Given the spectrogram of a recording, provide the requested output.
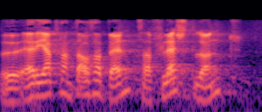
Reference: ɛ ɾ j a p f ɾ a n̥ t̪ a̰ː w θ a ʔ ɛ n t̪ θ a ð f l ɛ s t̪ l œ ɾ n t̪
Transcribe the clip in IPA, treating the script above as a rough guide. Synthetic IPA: ɛ ɾ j a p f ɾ a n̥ t̪ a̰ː w θ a p ɛ n t̪ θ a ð f l ɛ s t̪ l œ n t̪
